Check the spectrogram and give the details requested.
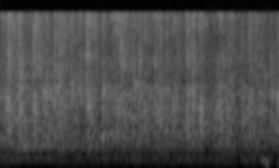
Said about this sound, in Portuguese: Dê uma salva de palmas para o Senhor.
